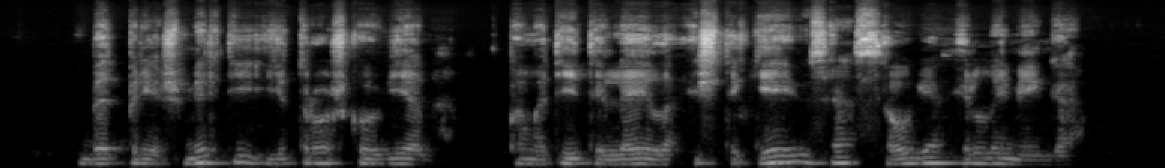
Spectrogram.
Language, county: Lithuanian, Kaunas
